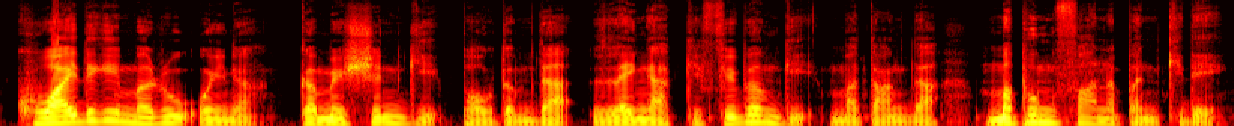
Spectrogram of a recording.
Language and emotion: Manipuri, neutral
